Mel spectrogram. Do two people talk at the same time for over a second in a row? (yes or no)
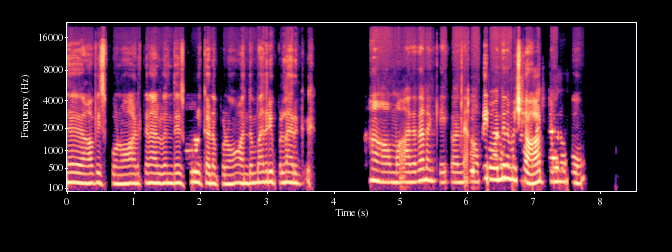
yes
